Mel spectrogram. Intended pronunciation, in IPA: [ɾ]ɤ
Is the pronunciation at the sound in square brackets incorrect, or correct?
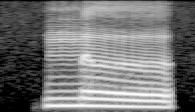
incorrect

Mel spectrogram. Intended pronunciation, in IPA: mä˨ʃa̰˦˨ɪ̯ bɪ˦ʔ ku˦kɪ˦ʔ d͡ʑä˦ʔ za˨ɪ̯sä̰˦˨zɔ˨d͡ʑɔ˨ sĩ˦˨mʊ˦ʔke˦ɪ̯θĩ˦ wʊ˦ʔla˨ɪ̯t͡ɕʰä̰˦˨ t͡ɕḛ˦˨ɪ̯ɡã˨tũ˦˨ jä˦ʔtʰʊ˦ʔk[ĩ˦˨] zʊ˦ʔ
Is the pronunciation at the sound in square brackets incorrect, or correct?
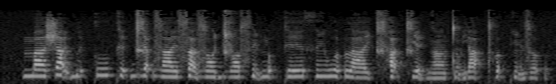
correct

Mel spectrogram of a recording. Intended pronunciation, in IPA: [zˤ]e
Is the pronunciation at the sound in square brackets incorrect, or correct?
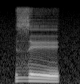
incorrect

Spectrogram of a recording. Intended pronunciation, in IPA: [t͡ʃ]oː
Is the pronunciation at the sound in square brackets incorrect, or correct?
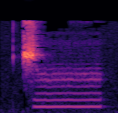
correct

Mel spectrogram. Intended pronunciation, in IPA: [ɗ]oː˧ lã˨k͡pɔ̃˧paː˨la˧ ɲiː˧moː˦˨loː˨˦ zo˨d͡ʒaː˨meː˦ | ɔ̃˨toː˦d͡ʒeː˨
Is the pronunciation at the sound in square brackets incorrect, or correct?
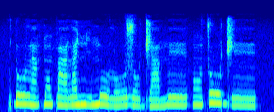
correct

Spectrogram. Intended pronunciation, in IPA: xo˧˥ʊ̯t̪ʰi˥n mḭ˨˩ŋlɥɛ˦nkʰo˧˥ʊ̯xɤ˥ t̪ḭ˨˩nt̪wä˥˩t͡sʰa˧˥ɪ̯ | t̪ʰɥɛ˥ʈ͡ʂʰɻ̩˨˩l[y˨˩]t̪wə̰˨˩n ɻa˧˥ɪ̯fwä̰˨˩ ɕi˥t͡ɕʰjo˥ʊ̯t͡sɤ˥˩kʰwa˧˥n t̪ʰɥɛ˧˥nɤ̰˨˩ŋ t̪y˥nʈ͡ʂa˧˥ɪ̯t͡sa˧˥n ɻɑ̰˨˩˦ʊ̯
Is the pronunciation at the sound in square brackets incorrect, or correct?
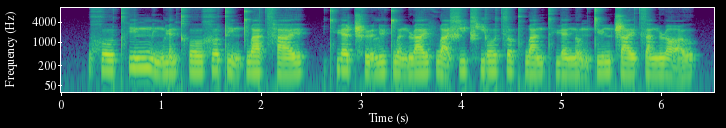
incorrect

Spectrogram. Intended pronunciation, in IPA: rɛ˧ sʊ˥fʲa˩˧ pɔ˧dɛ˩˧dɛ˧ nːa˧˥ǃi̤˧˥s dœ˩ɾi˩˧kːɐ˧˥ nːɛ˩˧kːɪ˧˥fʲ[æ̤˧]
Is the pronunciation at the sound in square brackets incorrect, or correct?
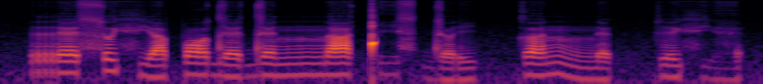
incorrect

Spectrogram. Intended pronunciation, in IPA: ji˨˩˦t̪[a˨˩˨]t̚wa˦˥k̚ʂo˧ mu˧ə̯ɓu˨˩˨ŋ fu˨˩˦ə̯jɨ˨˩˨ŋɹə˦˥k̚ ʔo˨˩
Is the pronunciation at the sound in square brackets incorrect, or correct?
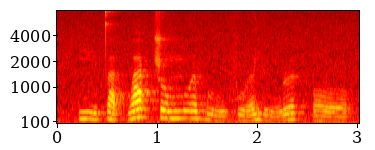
incorrect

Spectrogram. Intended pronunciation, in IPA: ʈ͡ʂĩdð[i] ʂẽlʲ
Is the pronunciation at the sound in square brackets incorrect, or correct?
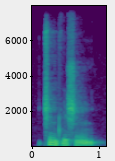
correct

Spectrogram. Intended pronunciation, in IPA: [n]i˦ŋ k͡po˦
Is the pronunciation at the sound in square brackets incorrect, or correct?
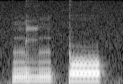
correct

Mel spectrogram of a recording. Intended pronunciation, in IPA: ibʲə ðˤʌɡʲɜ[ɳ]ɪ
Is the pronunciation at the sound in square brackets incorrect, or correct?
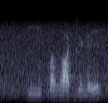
correct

